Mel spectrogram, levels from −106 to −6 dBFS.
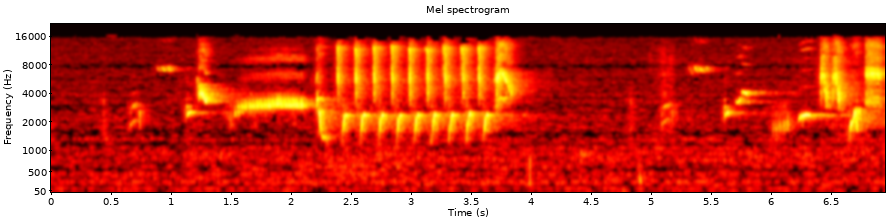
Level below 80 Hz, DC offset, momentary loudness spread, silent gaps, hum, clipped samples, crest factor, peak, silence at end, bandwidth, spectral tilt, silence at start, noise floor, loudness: -78 dBFS; under 0.1%; 14 LU; none; none; under 0.1%; 24 dB; 0 dBFS; 0 s; 16 kHz; 6 dB/octave; 0.65 s; -60 dBFS; -19 LUFS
